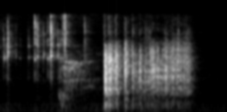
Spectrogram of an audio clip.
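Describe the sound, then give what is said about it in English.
Dice rolled in a tabletop game clatter and tumble across a hard tabletop, a quick scatter of light clicks followed by a louder burst of rattling that settles after about a second, with no talking. “You want to let her reroll because I hit the other dice?”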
